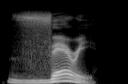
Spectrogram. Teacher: For the V sound, you need a little bit of friction. Your top teeth gently touch your bottom lip and you make a buzzing sound. Feel that vibration.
